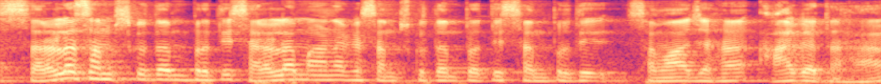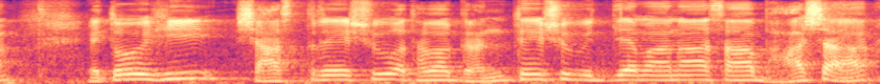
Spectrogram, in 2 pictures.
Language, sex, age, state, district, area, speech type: Sanskrit, male, 30-45, Andhra Pradesh, Chittoor, urban, spontaneous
